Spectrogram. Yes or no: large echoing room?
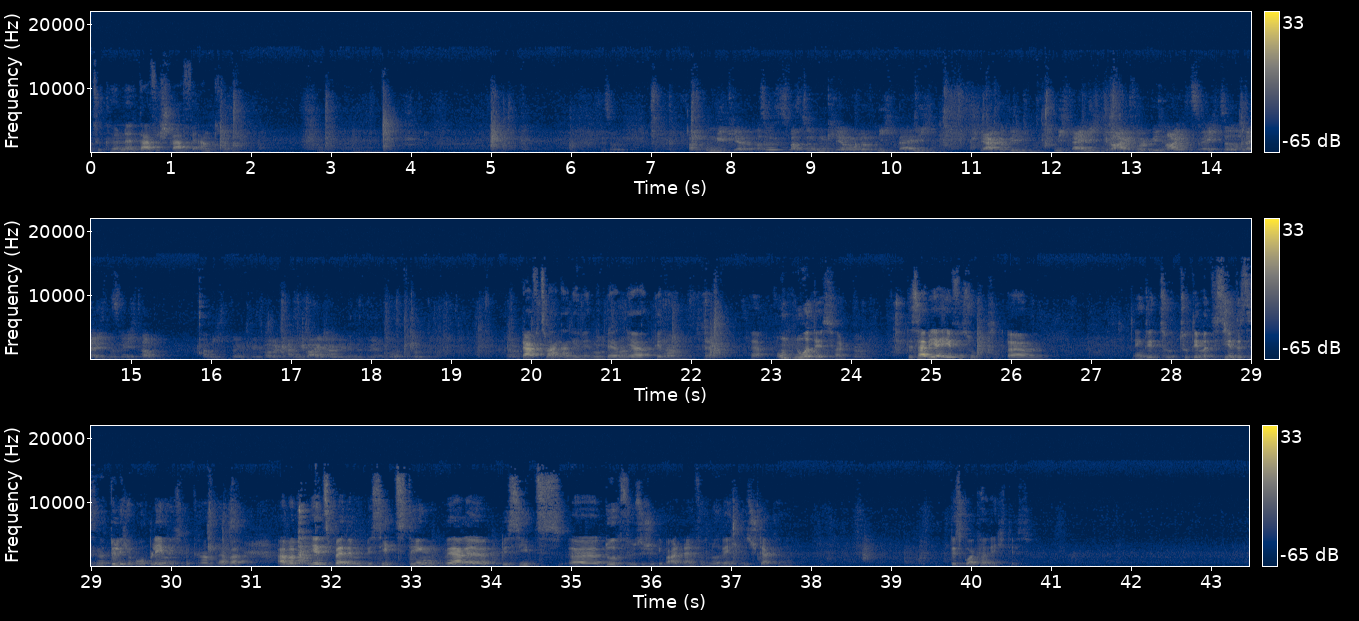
yes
